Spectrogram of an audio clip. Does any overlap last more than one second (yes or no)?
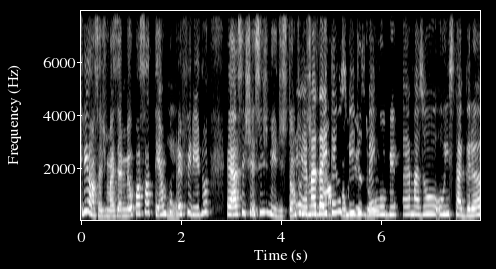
yes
